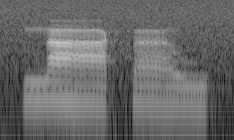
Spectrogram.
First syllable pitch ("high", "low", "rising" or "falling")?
low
